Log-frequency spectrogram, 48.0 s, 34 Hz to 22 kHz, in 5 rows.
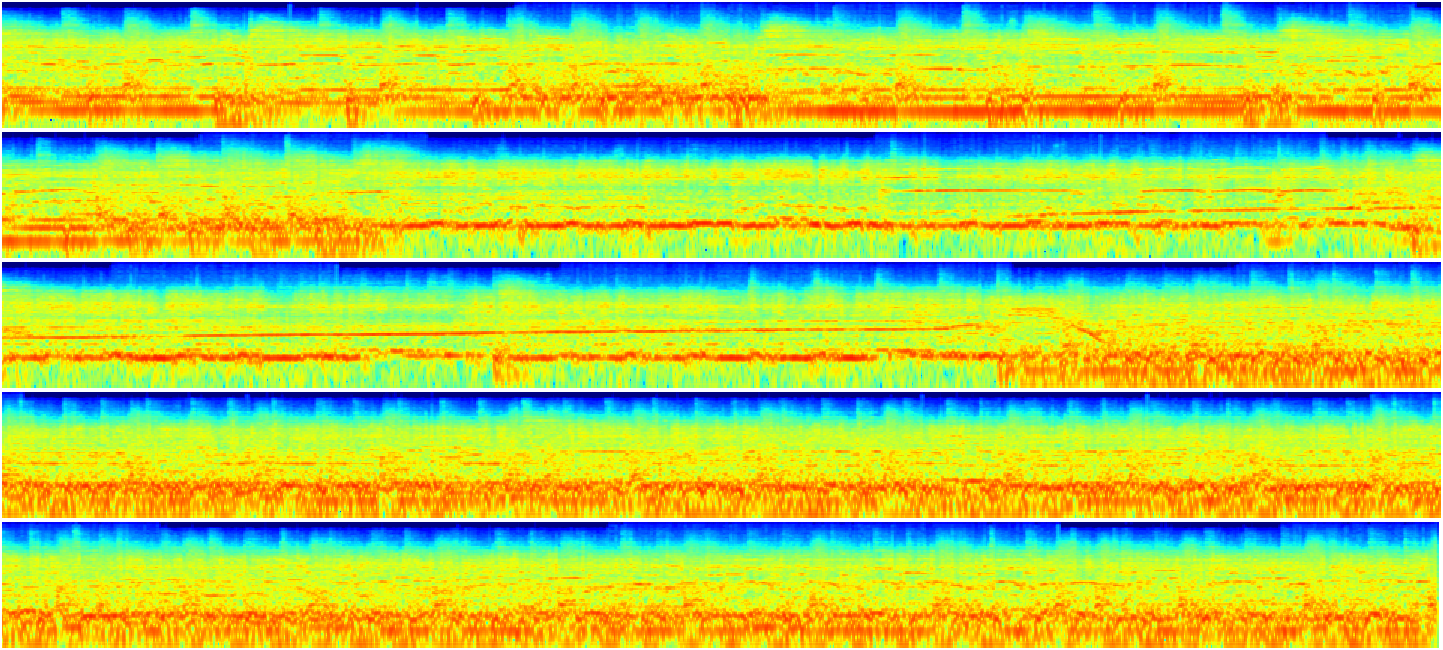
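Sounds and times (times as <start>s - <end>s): bass and drums: 0.0s - 47.9s
rock music: 0.0s - 47.9s
long rising note: 3.5s - 10.0s, 15.5s - 18.8s, 20.0s - 22.0s, 22.8s - 26.0s.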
